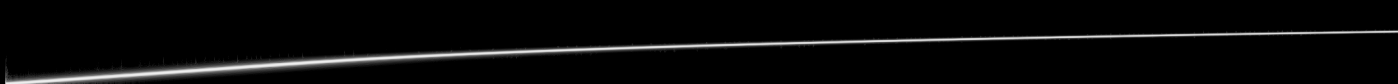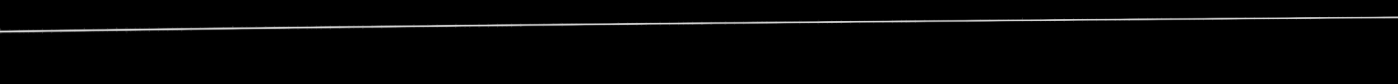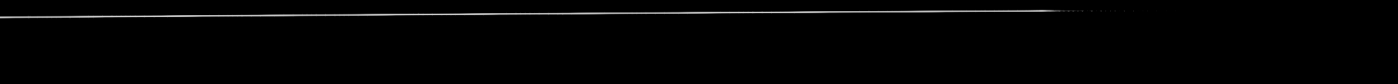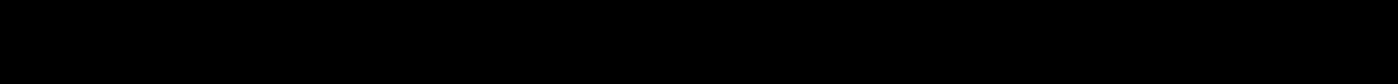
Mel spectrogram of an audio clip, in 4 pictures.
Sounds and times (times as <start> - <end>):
Sine wave: 0.1 - 41.8.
